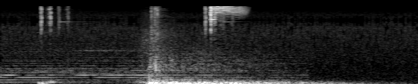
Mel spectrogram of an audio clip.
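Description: A menu chime rings.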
